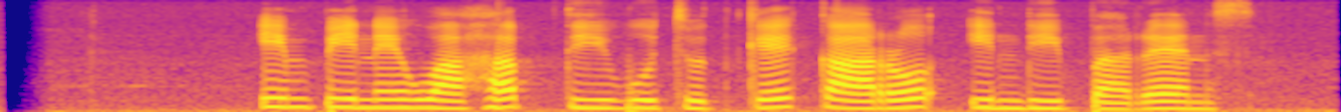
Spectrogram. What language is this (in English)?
Javanese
